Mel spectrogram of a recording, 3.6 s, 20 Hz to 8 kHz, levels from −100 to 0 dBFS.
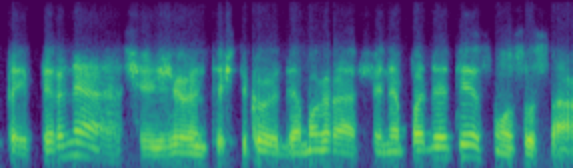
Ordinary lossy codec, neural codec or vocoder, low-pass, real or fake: Opus, 16 kbps; none; 7.2 kHz; real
